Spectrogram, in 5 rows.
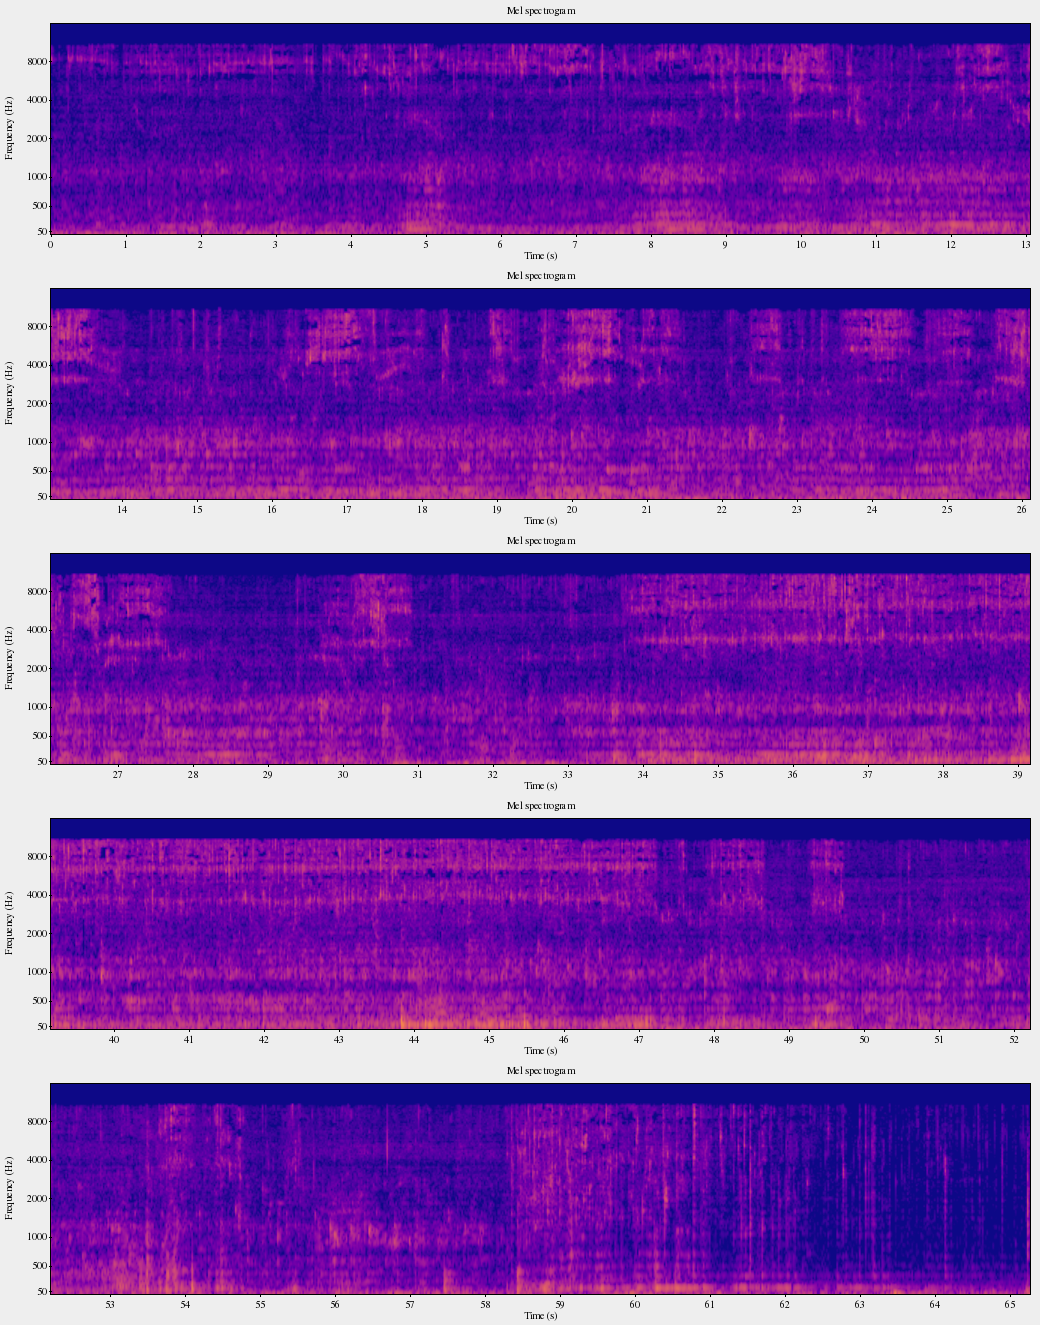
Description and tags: bath tub water drainage
Recorded with tascam dr-07mk2 (X/Y mics) very close to the source
Draining water through the sink in my bath tub.
gurgle, water, drain, drainage, bath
